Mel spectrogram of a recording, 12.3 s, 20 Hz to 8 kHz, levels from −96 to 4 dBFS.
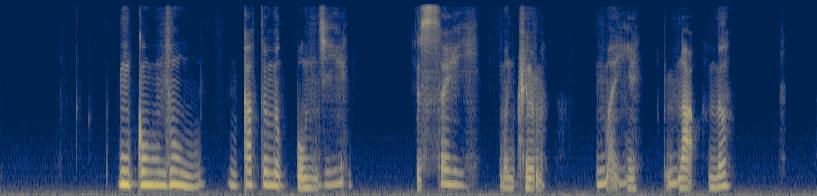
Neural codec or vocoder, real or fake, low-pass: autoencoder, 22.05 kHz, a latent of 192 numbers a frame, VITS, trained on many speakers; fake; 7.2 kHz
